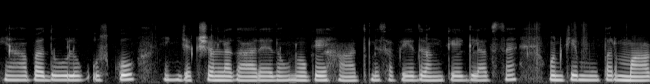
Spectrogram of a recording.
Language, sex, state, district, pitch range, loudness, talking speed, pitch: Hindi, female, Bihar, Kishanganj, 195-205 Hz, -17 LUFS, 210 wpm, 200 Hz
